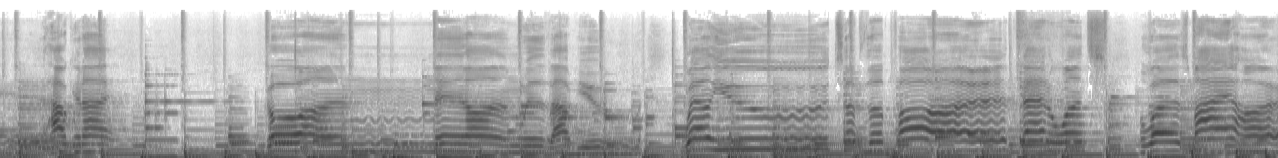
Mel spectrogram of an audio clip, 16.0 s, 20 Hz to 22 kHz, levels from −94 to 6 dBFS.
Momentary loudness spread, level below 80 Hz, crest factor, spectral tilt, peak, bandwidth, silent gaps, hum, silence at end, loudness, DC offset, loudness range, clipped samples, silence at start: 8 LU; -32 dBFS; 14 dB; -6 dB/octave; -10 dBFS; 16.5 kHz; none; none; 0 s; -25 LUFS; under 0.1%; 3 LU; under 0.1%; 0 s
